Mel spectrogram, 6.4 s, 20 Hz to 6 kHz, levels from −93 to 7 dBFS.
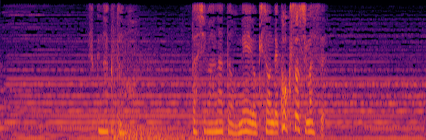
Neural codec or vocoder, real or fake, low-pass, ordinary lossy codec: none; real; 5.4 kHz; none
